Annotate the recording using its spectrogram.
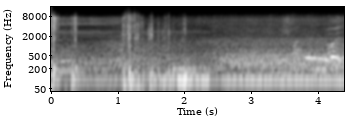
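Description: A few knocks and scrapes as the camera is set down and adjusted on a concrete ledge, the sharpest right at the start and a cluster about a second in, over a steady low hum.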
